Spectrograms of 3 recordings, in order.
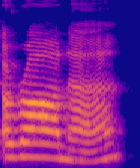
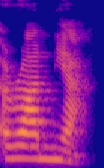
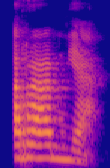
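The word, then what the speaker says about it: Araña: Like you said, the N with the squiggly line on top has like a nya sound. So when I said Arana, I actually should have said Aranya. Aranya.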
